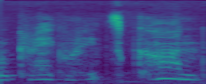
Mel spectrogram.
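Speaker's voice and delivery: a frightened breath of his name; stricken whisper. Acted. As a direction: whisper it as the loss sinks in. Wife realizes brooch is lost.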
